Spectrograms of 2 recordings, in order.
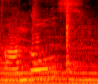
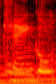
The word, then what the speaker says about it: Kangal: love anatolian shepherds or i think it's pronounced congols i don't think it's kangal because that sounds ugly and great pyrenees both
